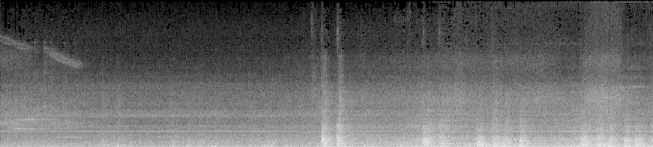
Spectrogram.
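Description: Electric train approaching, its low rumble growing louder, then the wheels clattering over rail joints in a quickening clickety-clack from about halfway in.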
